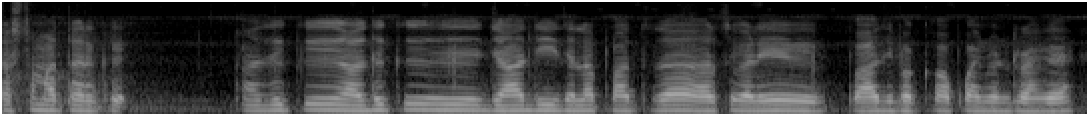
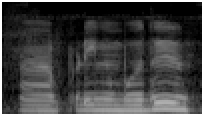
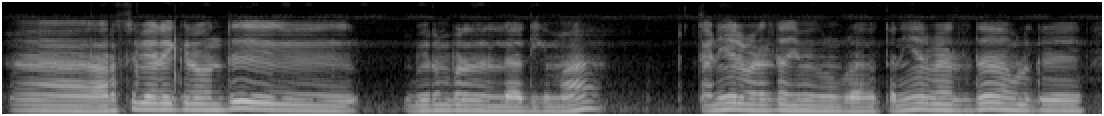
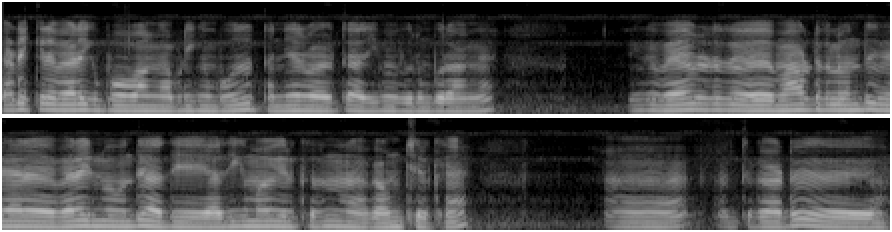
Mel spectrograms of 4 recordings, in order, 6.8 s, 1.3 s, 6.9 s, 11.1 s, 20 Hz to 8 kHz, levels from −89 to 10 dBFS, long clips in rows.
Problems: none marked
